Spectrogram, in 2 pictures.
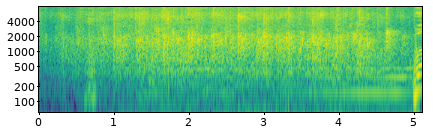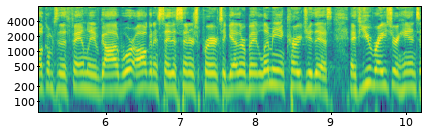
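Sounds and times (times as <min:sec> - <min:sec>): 
church congregation applauding: 0:00.0 - 0:05.2
speech: 0:05.0 - 0:10.2.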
